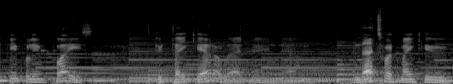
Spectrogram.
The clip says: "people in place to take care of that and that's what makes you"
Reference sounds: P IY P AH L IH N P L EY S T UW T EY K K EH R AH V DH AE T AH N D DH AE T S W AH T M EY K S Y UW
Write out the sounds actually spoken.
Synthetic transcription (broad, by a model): P IY P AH L IH N P L EY S T UW T EY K K EH R AH V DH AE T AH N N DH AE T S W AH T M EY K Y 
